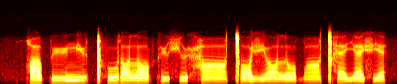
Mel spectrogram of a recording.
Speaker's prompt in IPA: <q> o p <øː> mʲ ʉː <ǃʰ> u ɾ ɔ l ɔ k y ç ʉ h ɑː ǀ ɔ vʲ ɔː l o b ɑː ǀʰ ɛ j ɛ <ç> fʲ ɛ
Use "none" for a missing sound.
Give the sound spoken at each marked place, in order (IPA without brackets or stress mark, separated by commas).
q, yː, ǃʰ, none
